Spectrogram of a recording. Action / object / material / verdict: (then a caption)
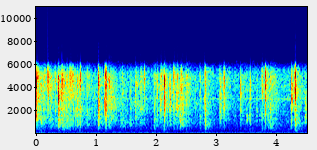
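scrape / clear plastic packet filled with granules / plastic / none. An elongated clear plastic packet filled with white granules is pressed and rubbed with fingertips and nails. It gives a steady, bright crinkling texture with many sharp crackles and quick rustles that stop almost at once, with little low end.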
